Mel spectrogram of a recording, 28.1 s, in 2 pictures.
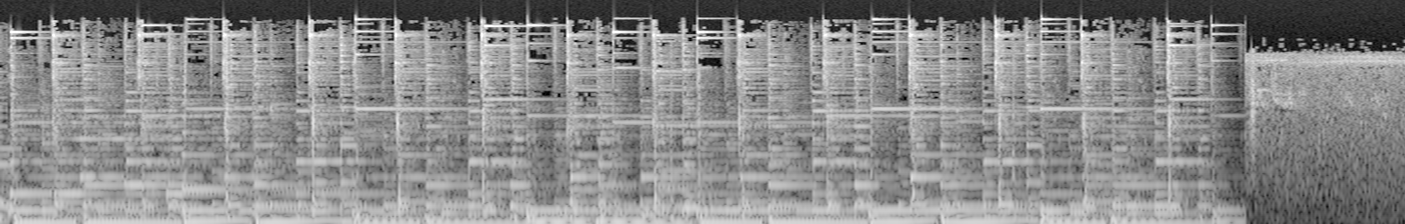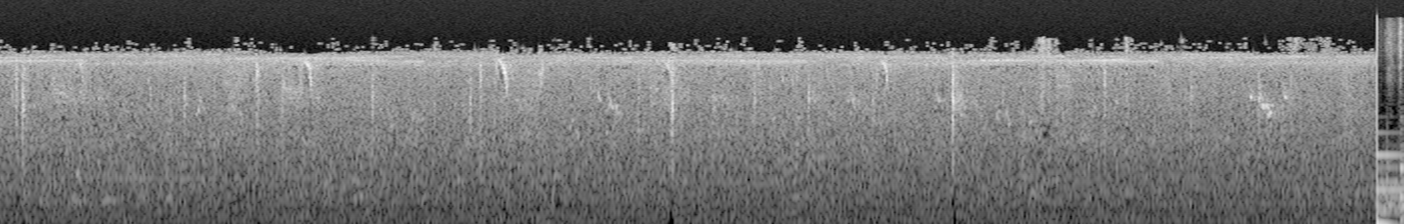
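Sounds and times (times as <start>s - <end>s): steady background hiss: 12.5s - 27.8s.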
